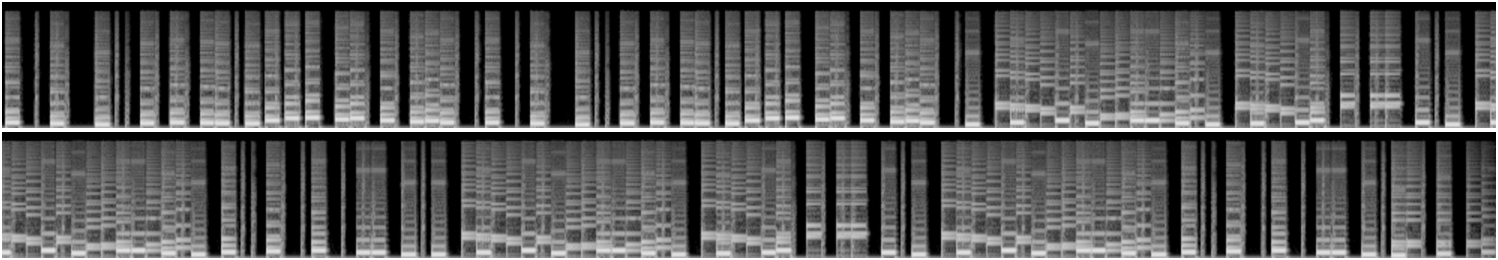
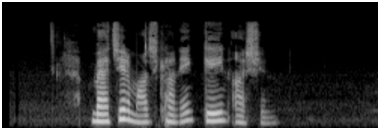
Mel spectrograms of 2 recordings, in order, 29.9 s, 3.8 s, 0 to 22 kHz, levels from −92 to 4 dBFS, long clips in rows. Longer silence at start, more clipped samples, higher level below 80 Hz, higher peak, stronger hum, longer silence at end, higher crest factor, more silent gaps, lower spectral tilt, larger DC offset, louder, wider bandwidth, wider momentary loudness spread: second, 0.05 s vs 0.7 s; neither; first, -36 dBFS vs -76 dBFS; about the same, -2 dBFS vs -4 dBFS; neither; second, 0 s vs 1.1 s; second, 14 dB vs 22 dB; neither; first, -7 dB/octave vs -4.5 dB/octave; first, 0.4% vs under 0.1%; first, -16 LUFS vs -23 LUFS; first, 16.5 kHz vs 11.5 kHz; second, 5 LU vs 11 LU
